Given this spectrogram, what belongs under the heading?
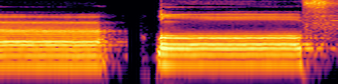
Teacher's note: কফ উচ্চারণ হবে জিহ্বার গোড়া তার বরাবর উপরে তালুর সাথে লাগবে, অর্থাৎ আলা জিহ্বা যেটাকে বলা হয় ওইখানে লাগিয়ে উচ্চারণ করতে হবে।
